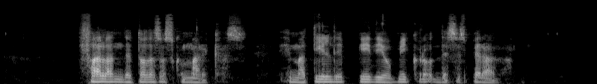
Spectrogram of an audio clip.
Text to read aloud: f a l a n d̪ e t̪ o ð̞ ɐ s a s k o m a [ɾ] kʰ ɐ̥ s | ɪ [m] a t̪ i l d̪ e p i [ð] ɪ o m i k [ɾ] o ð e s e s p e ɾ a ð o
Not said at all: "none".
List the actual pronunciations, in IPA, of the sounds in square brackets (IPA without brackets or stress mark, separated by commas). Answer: ɾ, m, ð, ɾ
